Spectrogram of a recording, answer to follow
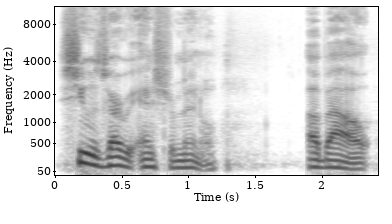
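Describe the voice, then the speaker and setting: Man, low voice, dry close mic; halting, agreeable podcast co-host. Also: expressive, breathy edge, no echo. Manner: agreeable, halting, repeats words when starting. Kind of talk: casual reality-TV gossip chat.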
